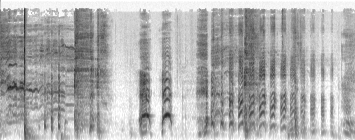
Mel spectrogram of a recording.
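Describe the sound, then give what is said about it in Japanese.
Coughing from allergies: after some voiced sounds and a brief silence, two sharp isolated coughs, then a rapid run of short voiced bursts. “いやどんだけ出んねん咳、 咳がね最近 アレルギーやん”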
